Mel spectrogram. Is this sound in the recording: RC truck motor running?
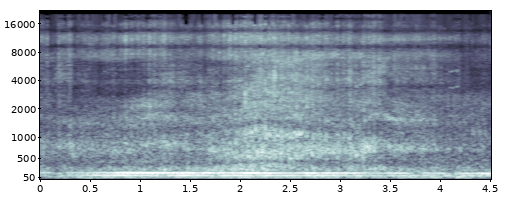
yes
